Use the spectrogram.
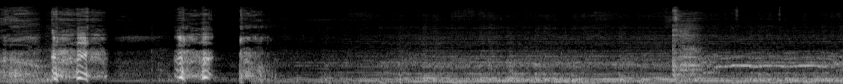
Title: Girl coughing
